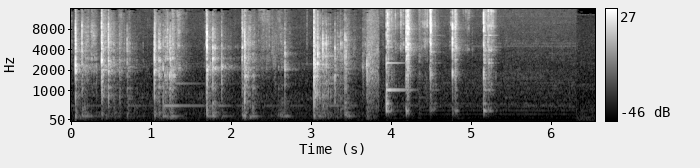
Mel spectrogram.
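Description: Cardboard toilet-paper and paper-towel tubes dropped one after another into a glass bowl: about fifteen quick taps and clunks, some with a brief glassy ring, stopping a little after five seconds.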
